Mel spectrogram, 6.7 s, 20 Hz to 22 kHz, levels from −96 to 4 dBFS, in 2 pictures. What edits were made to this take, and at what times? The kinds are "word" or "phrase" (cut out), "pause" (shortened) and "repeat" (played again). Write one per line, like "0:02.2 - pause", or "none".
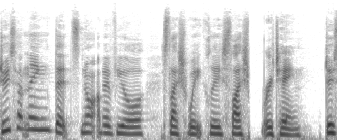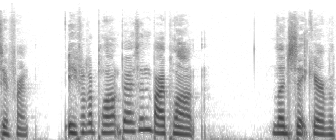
0:01.0 - word
0:01.6 - word
0:02.5 - word
0:03.4 - word
0:04.2 - word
